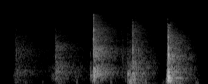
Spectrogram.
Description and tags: Someone running toward the mic
feet, foot, footsteps, running, shoe, shoes, step, steps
